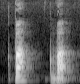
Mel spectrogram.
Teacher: They have a double articulation at the lips and at the back of the roof of the mouth. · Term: velar labial stops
